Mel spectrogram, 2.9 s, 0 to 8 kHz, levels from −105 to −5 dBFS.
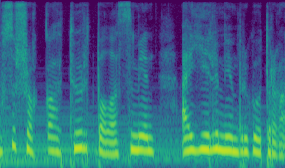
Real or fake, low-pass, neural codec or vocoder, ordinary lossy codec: real; none; none; none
